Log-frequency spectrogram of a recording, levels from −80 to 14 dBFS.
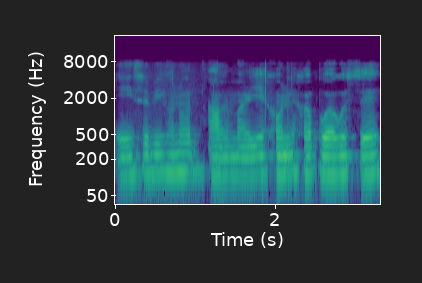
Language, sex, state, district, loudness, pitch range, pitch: Assamese, male, Assam, Sonitpur, -23 LUFS, 110-120 Hz, 115 Hz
